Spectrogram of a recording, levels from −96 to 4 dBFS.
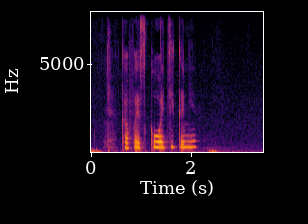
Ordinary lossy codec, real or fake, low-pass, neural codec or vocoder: none; real; none; none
